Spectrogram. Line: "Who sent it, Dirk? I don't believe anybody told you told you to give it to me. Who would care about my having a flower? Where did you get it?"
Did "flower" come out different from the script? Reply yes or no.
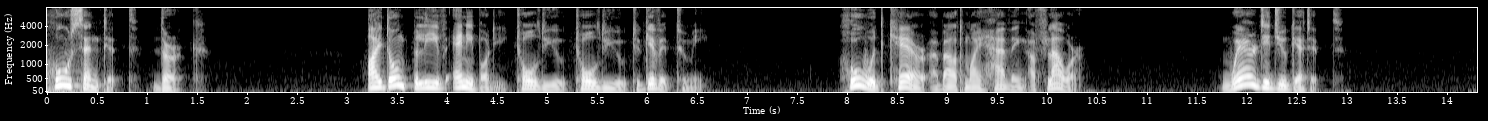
no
